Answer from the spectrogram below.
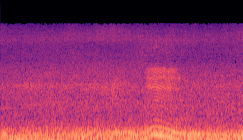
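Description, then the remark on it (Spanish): Steady outdoor city ambience with a constant low rumble of traffic and wind, and a brief rising-and-falling tonal sound, like a passing horn or siren, partway through. “Mientras que todos están grabando podcast en estudios cerrados, mi estudio es la ciudad.”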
